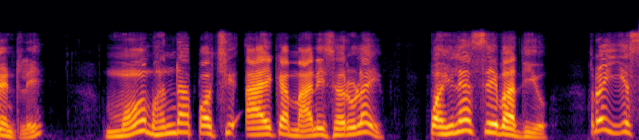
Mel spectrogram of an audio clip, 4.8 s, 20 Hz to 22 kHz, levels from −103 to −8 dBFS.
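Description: Twice in quick succession, a packet arrived late and the jitter buffer ran dry, producing a short stall from a late packet. Just after "मभन्दा पछि आएका मानिसहरूलाई", the receiver held the last sound from 2.99 to 3.07 s, stretching it by 49 ms, then again from 3.12 to 3.22 s, by 70 ms, before resuming at "पहिला सेवा" with nothing lost. Each sounds like a drawn-out syllable with a slight buzz or dip, heard through the call codec's band-limited, roughly 8 kHz sound.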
